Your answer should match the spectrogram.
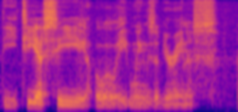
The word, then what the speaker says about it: Uranos: TFC 008 Wings of Uranus. Uranos, I guess you want to overpronounce the O on this unit.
